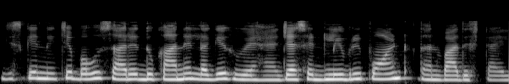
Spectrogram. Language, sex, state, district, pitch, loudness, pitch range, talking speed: Hindi, female, Jharkhand, Palamu, 235 Hz, -12 LUFS, 225-255 Hz, 165 wpm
